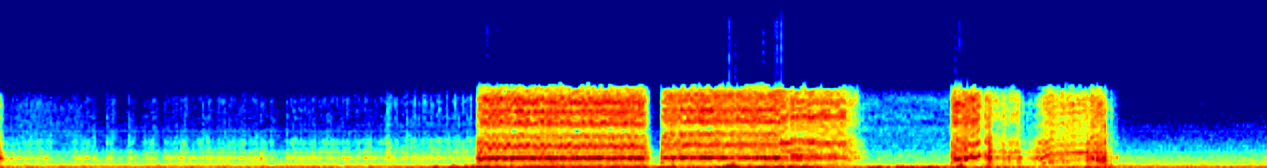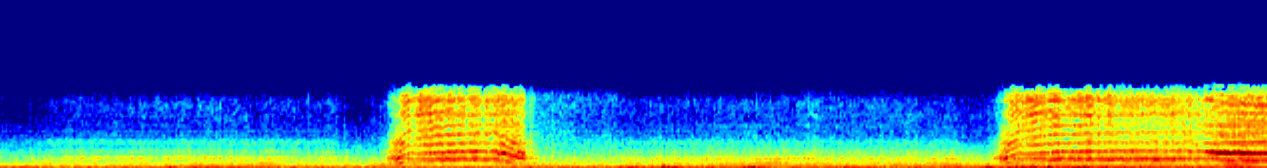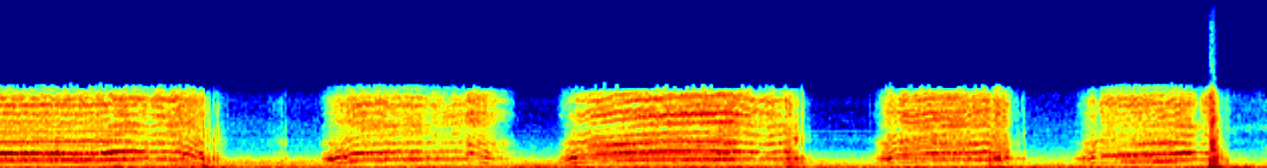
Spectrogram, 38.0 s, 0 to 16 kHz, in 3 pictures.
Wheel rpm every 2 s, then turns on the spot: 20, 20, 170, 260, 110, 80, 10, 20, 120, 20, 20, 140, 220, 120, 130, 110, 130, 130, 120.
0-2 12-16 18-22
